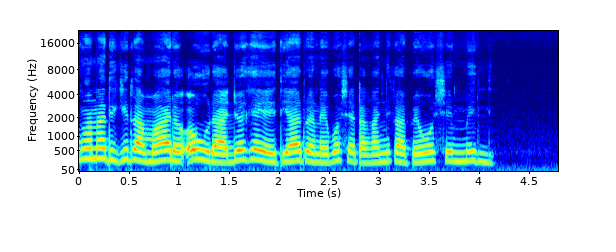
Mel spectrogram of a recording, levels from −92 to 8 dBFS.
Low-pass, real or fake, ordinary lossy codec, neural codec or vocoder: none; fake; none; vocoder, 44.1 kHz, 128 mel bands, Pupu-Vocoder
